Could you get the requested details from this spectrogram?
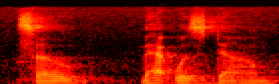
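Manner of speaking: normal talking voice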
